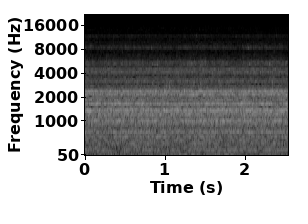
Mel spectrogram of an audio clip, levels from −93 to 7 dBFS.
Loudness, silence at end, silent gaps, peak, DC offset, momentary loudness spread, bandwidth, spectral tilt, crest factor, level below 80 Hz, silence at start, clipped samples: -36 LUFS; 0 s; none; -24 dBFS; under 0.1%; 1 LU; 16 kHz; -3 dB/octave; 14 dB; -62 dBFS; 0 s; under 0.1%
